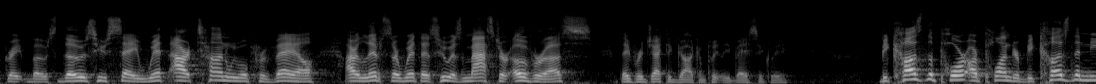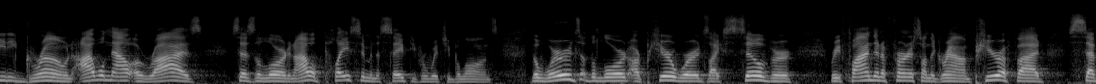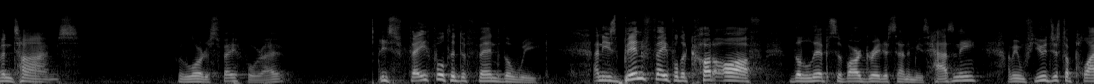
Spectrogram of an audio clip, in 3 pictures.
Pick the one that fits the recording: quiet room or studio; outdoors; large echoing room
large echoing room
